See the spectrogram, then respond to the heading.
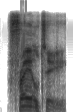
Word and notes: frailty: British English

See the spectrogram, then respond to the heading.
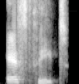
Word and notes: aesthete: Indian

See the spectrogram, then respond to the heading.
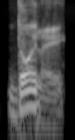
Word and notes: doyley: British English

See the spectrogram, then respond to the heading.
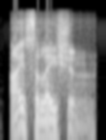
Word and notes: isolation: British English

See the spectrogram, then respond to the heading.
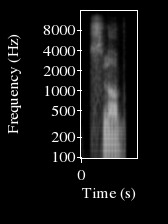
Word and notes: slob: British English

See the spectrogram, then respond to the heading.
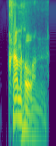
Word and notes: krummhorn: British English

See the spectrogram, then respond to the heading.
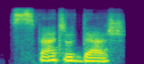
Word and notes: spatterdash: Indian

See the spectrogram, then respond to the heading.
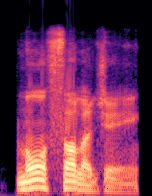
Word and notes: morphology: British English

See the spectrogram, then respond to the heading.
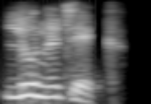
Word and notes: lunatic: Indian

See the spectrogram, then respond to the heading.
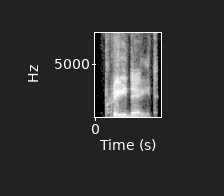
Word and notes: predate: American English

